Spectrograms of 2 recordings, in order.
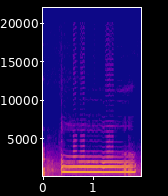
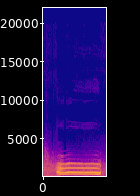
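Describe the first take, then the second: First: Very high, loud mock brake screech like a seal; a piercing falsetto squeal for tires braking; squealing brake noise. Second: A very high, strained screech for the brakes; squealing brake noise. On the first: Driver imitating his own brakes for the cow, piercing squeal. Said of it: "sounds more like a seal in heat". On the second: Retold or imitated. Retelling the near crash, a very high mock brake screech. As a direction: squeal it out like tires locking up. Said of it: "we'll pretend that this is me braking".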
